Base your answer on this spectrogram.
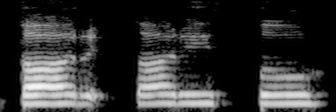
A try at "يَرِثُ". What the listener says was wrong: That's a ya. It's not yarithu.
